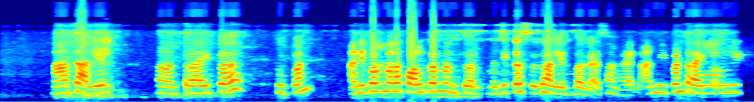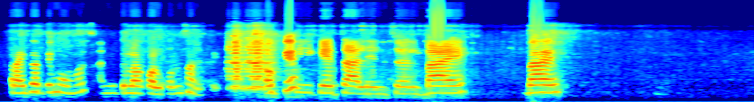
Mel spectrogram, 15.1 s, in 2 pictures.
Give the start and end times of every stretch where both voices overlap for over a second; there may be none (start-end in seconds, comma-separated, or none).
none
